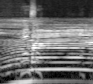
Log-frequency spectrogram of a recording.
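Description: A voice imitates a buffalo's moo, a single long, nasal, drawn-out lowing held for over a second, loud and close, with nothing else heard.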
